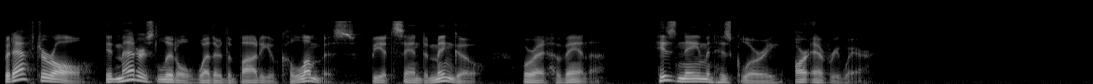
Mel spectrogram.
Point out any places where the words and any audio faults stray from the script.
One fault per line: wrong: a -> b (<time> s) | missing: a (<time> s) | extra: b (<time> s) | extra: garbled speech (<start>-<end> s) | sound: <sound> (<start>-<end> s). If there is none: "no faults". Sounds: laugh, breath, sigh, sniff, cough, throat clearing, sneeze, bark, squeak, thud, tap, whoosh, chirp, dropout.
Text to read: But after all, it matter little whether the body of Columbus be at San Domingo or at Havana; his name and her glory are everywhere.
wrong: matter -> matters (1.2 s)
wrong: her -> his (7.2 s)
